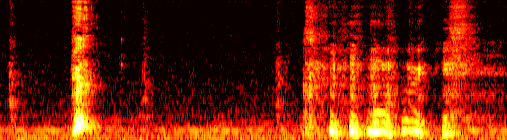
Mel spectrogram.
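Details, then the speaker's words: Person with persistent hiccups they cannot stop: a sharp hiccup, then a burst of short hiccup-like catches and groans in a quiet room. "Oh, God. I can't stop. I can't stop the hiccups, man."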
